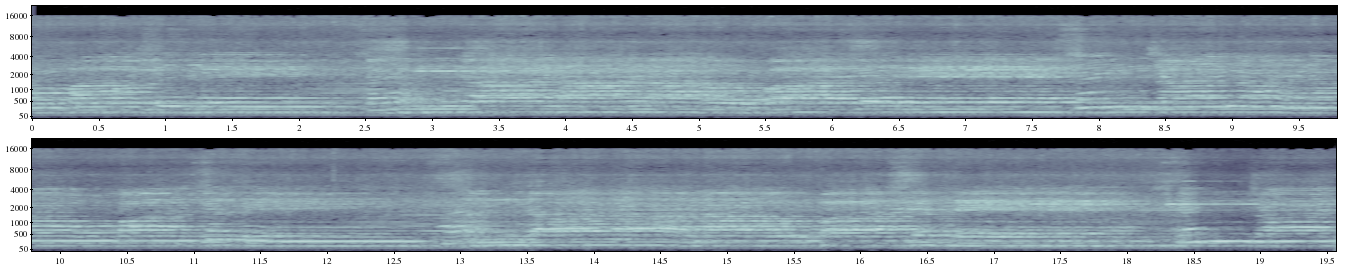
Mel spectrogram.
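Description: Opening yoga prayer chanted in a slow sung melody, the voices holding long notes that step up and down between phrases.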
